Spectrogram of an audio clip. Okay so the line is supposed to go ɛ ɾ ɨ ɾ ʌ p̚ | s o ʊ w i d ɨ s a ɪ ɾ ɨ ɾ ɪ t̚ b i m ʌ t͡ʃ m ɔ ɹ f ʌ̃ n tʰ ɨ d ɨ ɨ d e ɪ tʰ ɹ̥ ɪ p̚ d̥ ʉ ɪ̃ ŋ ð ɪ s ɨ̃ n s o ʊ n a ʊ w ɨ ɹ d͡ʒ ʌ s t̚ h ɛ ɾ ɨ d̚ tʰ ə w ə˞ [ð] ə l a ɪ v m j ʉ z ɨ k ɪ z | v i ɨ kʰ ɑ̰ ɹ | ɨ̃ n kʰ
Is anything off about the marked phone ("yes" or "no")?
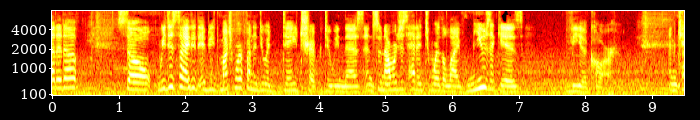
no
